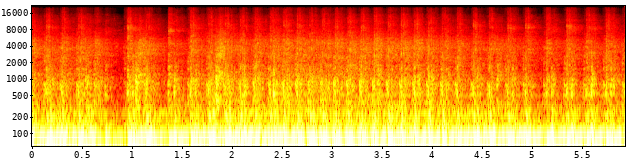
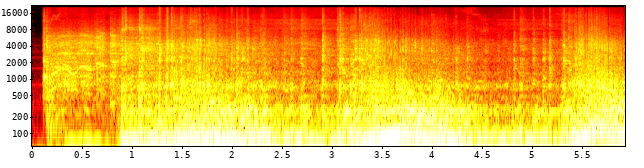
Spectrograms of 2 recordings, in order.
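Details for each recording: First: LS V8 swapped into an R32 GTR, new Holley harness and spark plugs, injectors that sat unused for a while; loud lumpy idle with uneven stumbling beats as cylinders drop out; misfire, running on few cylinders. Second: LS V8 swapped into an R32 GTR with stock GM EV1 injectors at about 60 psi fuel pressure, not yet warmed up, tune running lean; deep steady idle with even lumpy beat, no knocks or misses; normal idle.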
